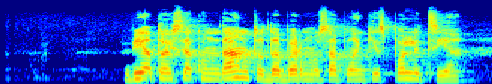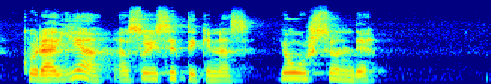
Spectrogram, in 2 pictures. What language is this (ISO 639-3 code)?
lit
